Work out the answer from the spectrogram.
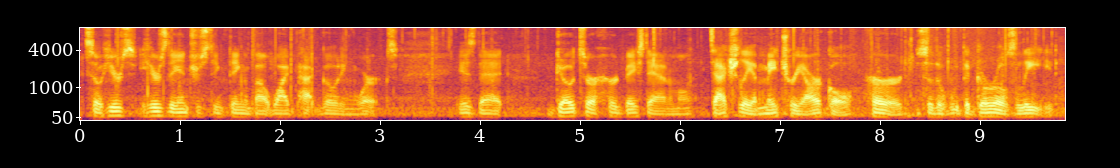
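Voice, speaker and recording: A man's voice: very deep voice, moderate pace, noisy background. A man who guides pack goats, talking earnestly and a little rambling about his goats and his time in the backcountry. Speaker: pack goat guide and channel host. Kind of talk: casual talk to camera on the trail. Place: outdoors in alpine backcountry.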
